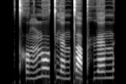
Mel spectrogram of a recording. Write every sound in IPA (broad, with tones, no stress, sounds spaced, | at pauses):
t̪ʰ ɤ˧˥ ŋ n̪ o˥ ʊ̯ t̪ j ɛ˧˥ n t̪ ä˨˩ pʰ ɥ ɛ˥ n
